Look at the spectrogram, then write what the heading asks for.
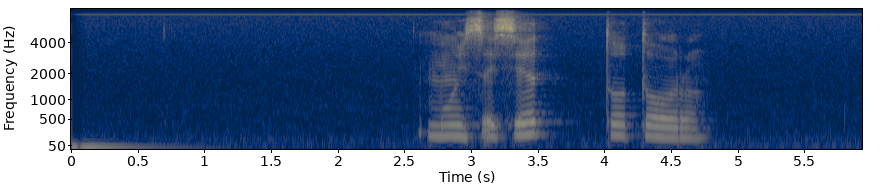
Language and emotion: Russian, neutral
